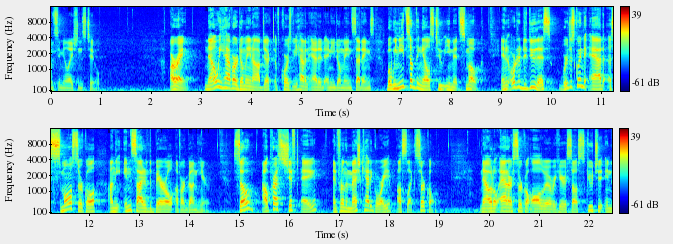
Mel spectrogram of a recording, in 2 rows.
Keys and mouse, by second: 8.3-9.9 middle drag, 13.8-14.4 middle drag, 15.9 shift+a, 19.3-19.6 middle drag, 19.8 middle drag, 21.1-22.4 drag.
